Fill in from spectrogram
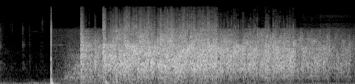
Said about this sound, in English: I don't think I've got my magic button that does claps and claps and claps all round, do I? Hang on. I might. I do.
